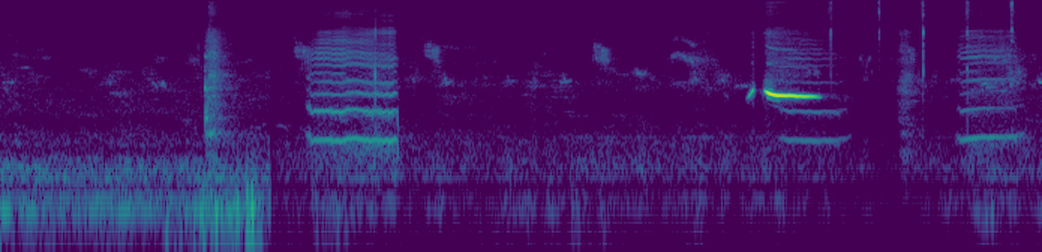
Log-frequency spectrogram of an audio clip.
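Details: Pet Alexandrine parakeet active in a garden gives three separated harsh nasal calls, the middle one loudest with a shrill whistled start, each under a second long, with quiet pauses and low rumble between.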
